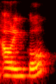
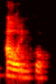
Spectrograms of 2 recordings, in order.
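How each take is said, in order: First: The stress falls on a later syllable. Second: The stress falls on the first syllable. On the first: The speaker calls it wrong. "nem aurinko" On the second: The speaker calls it right. "é produzida como aurinko"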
